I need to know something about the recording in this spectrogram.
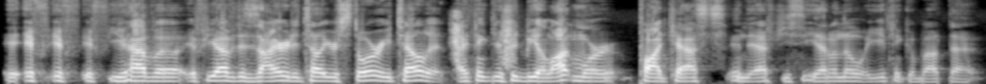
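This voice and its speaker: A middle-aged podcast host, born in the Philippines and raised in Southern California, conducts a casual interview over a video call, rambling with many restarts and fillers. His fairly high voice shows little pitch movement and runs at a quick pace with hardly any pauses. He uses headphones with a studio mic on his webcam.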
